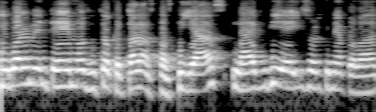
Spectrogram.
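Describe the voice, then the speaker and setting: A woman speaks at a moderate pace with a dark, mellow tone. Her intonation stays fairly even. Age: 20s. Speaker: mental health advocate. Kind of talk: testimony.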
